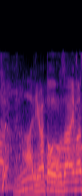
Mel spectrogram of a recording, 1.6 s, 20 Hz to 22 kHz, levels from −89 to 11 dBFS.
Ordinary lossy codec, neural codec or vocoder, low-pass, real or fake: none; none; 7.2 kHz; real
